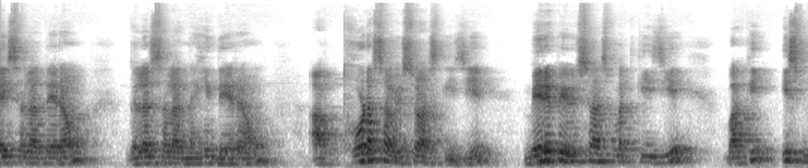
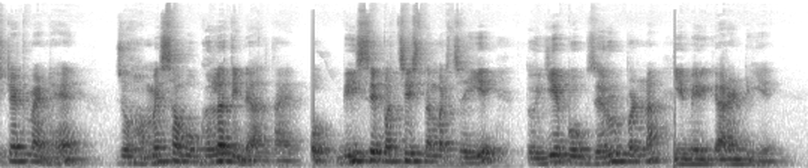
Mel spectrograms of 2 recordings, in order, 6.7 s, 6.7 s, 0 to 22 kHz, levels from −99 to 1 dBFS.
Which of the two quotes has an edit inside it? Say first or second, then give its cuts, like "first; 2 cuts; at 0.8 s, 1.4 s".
second; 2 cuts; at 2.6 s, 5.6 s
